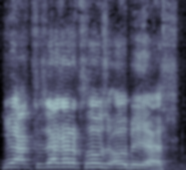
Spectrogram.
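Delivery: talking through a mouthful of food; words round a bite of food; mouth full. Real, not acted. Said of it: "gotta not talk with your mouth full".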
